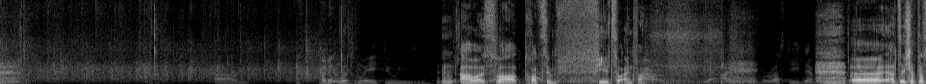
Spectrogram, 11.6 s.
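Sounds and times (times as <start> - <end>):
audience applause: 0.0 - 4.4
speech: 4.0 - 11.5.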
